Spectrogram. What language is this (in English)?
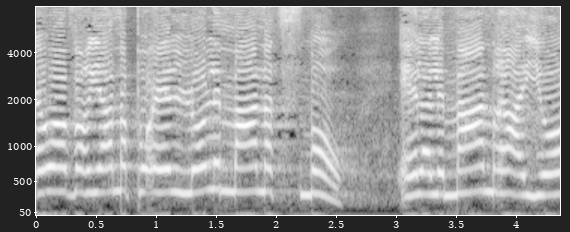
Hebrew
